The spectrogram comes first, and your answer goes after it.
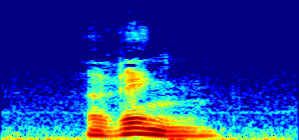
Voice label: "ring", Dutch; sieraden

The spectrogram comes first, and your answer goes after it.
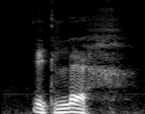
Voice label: "ik leg", Dutch

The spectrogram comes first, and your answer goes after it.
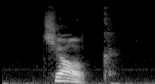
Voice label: "tjalk", Dutch

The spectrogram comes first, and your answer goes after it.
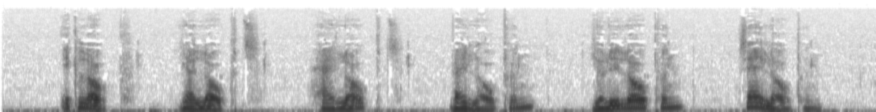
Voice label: "ik loop", Dutch

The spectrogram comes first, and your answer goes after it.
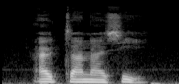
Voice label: "euthanasie", Dutch

